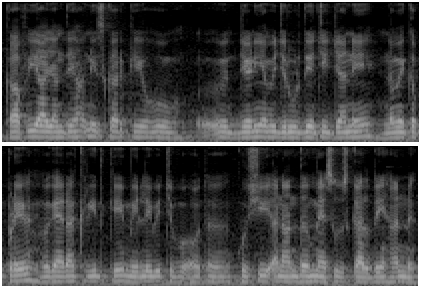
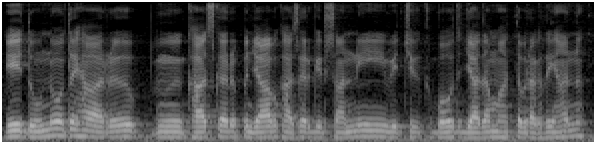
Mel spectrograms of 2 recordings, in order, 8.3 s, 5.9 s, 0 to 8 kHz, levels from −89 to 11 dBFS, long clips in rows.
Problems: background sounds at intervals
